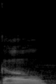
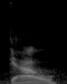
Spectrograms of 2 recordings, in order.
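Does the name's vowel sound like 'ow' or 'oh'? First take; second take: oh; ow. First: The vowel sounds like 'oh' in go. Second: The vowel sounds like 'ow' in cow. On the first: This is how some other people say it. "Some people pronounce it Go" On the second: This is how the speaker has always said it. "I always pronounced it Gao"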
